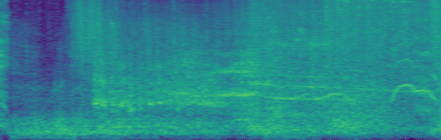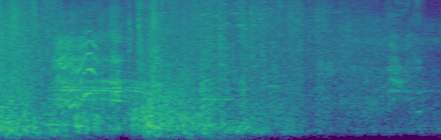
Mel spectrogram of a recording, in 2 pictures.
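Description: A car skids and crashes in a Lego street scene, with long, loud squealing tires and glassy shattering and smashing that build to a chaotic, close crash before fading.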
